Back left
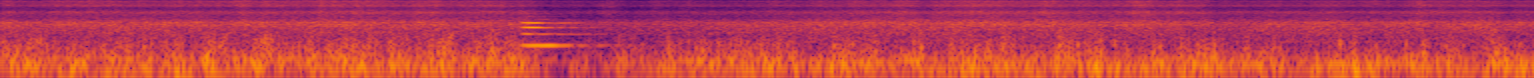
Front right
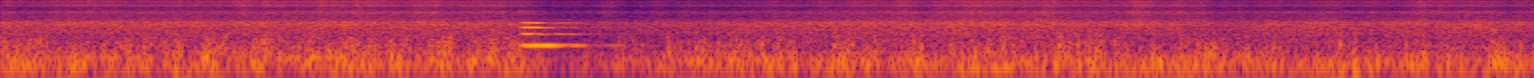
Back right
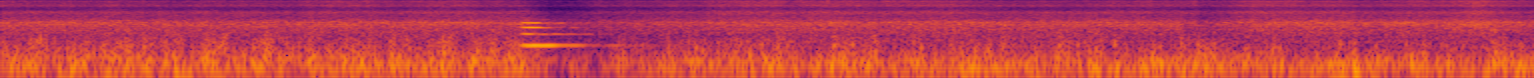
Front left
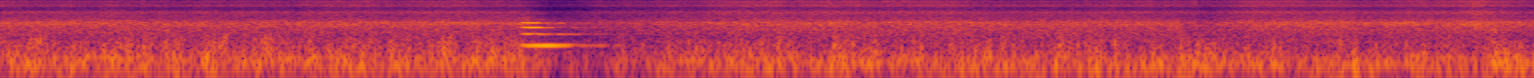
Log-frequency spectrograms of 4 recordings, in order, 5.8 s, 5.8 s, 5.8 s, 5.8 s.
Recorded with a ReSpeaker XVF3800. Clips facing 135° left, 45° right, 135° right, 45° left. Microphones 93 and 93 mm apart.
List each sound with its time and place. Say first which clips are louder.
1.9 s a flute: front right 4 dB, front left 1 dB; 70° right, 1.5 m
